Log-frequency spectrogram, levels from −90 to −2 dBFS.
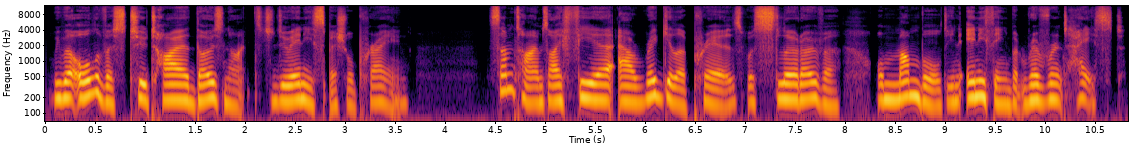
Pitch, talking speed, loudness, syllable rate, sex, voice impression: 170 Hz, 165 wpm, -19 LUFS, 5.2 syllables/s, female, feminine, adult-like, slightly relaxed, powerful, clear, raspy, intellectual, friendly, lively, slightly intense, sharp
